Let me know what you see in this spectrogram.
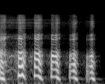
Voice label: Happy; Valance; kings raid; en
